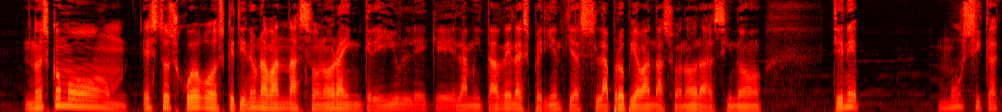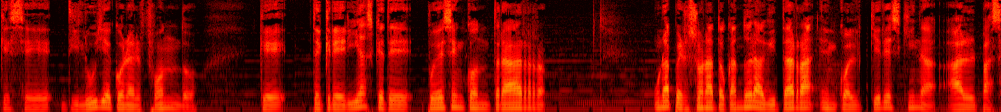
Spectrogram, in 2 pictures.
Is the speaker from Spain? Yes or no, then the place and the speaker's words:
yes; Spain; yo soy español, ¿vale? Pero ser español no significa ser tonto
